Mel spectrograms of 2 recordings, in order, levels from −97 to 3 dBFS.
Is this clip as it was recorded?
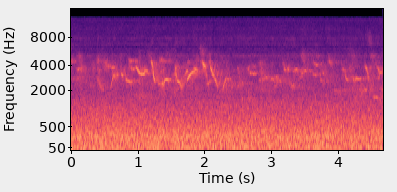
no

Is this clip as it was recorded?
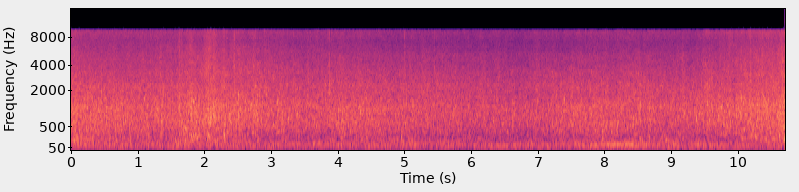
no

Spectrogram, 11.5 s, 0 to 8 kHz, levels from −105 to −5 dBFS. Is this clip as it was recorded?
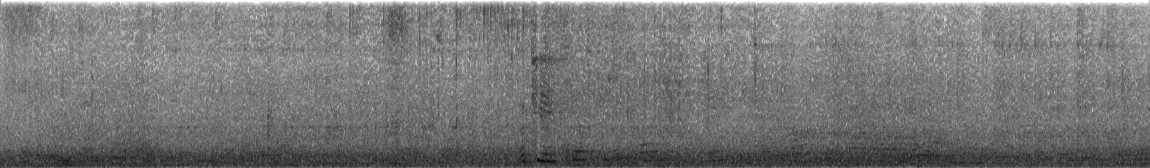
yes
